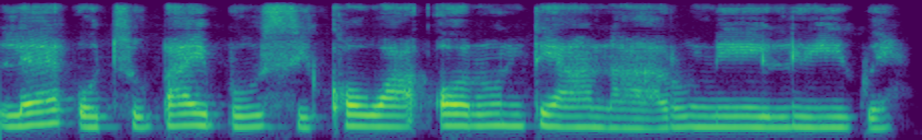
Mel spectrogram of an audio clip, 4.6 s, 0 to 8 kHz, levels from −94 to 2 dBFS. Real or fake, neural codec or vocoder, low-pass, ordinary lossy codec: fake; codec, 16 kHz, 4.8 kbps, FACodec; 7.2 kHz; none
